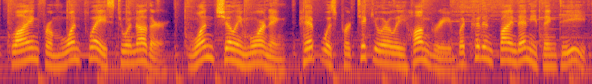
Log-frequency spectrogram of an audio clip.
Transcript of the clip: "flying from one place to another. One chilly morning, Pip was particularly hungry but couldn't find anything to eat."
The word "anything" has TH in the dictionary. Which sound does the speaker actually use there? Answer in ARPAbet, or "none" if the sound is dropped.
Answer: TH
